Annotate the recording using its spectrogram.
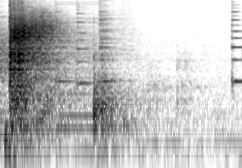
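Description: A broom swung down and slapping onto the floor: a sharp swishing whack that fades over about a second, with a smaller knock about a second in.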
